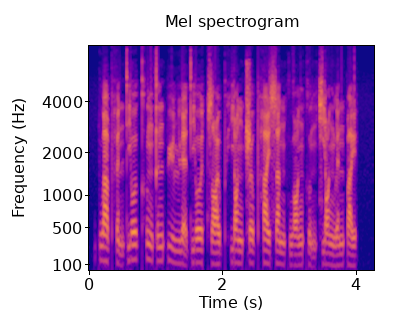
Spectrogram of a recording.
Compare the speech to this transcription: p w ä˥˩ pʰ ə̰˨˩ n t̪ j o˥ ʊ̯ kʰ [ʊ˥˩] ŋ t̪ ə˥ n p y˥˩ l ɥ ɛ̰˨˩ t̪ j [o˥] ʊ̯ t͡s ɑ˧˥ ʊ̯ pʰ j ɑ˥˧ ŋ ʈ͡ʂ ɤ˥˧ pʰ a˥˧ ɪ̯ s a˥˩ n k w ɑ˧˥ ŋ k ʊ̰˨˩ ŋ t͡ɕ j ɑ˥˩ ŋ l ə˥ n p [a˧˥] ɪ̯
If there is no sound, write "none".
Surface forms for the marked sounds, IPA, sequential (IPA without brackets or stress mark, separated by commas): ʊ˥˩, o˥, a˨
